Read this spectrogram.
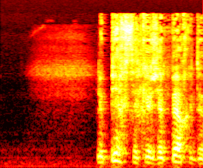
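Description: Another man replies in a deep, calm voice.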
